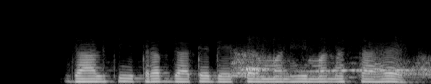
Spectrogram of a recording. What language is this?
Hindi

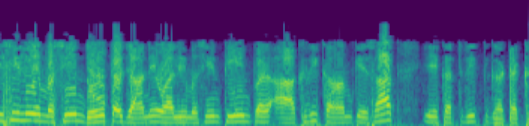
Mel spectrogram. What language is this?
Hindi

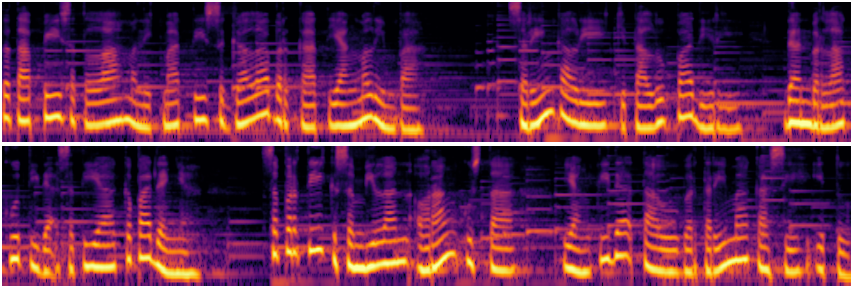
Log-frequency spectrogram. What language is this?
Indonesian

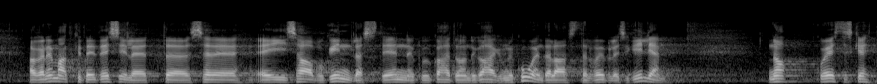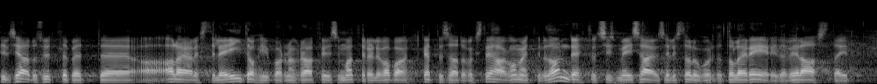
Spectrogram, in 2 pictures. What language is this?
Estonian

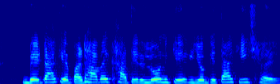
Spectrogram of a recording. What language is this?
Maithili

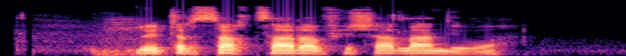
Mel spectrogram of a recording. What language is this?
Pashto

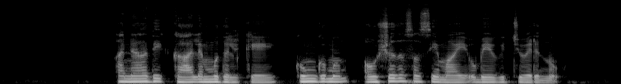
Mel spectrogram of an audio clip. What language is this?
Malayalam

